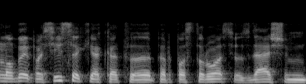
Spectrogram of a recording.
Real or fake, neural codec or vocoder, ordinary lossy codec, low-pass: fake; codec, 16 kHz, 2 kbps, FunCodec, trained on Chinese and English, 25 frames a second; MP3, 96 kbps; 7.2 kHz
